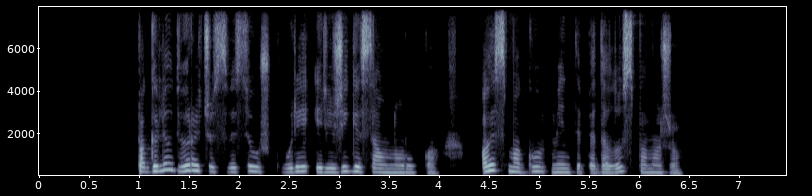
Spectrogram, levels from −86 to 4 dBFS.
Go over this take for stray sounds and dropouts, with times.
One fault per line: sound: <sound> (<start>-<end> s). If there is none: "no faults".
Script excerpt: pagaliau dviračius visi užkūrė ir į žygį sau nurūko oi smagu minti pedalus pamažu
no faults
